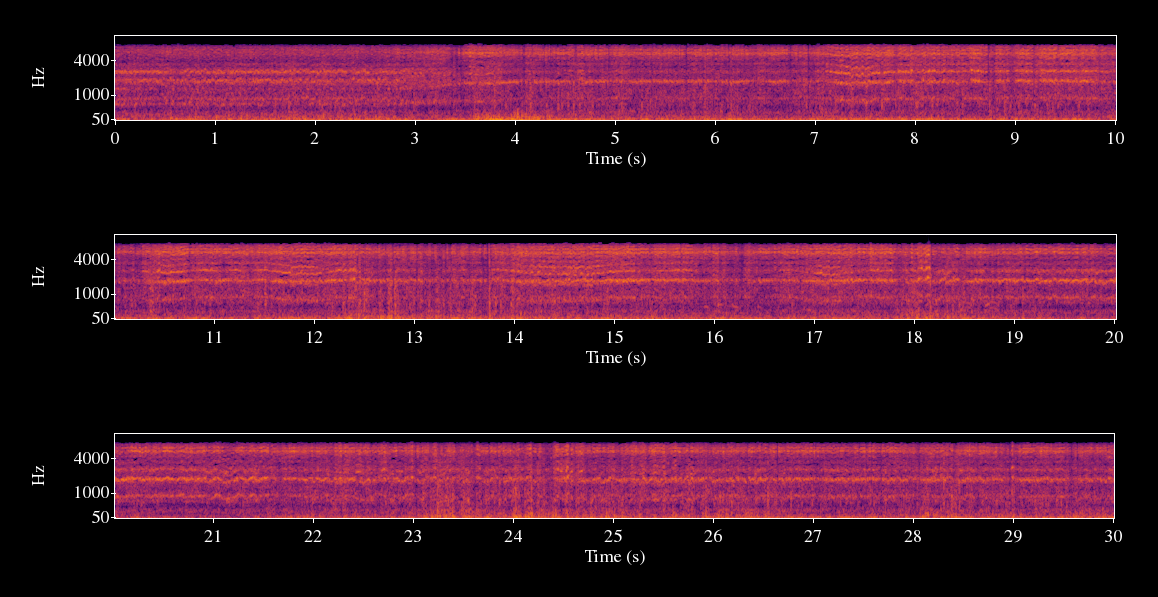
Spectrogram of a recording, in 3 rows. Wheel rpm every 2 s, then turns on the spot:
200, 200, 230, 230, 230, 230, 230, 230, 230, 230, 230, 230, 220, 230, 230.
none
